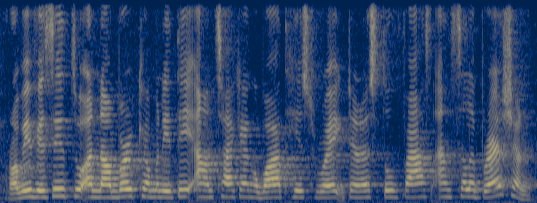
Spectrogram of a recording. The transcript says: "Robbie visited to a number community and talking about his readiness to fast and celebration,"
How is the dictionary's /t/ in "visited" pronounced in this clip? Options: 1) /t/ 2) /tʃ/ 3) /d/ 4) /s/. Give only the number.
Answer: 4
